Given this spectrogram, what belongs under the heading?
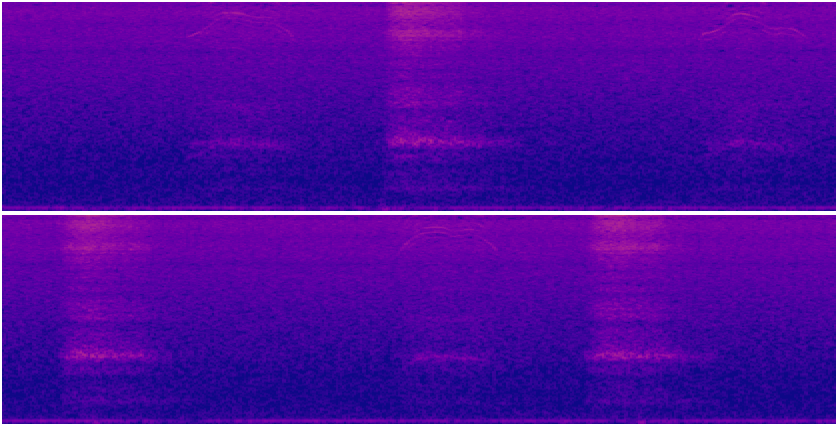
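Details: Light snoring in ASMR sleep recording: soft, regular snorting breaths, about three cycles in twelve seconds, over a steady low hum.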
